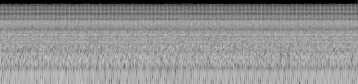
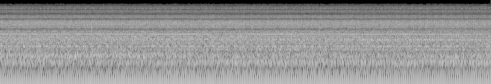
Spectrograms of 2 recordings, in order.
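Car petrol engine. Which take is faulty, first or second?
first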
